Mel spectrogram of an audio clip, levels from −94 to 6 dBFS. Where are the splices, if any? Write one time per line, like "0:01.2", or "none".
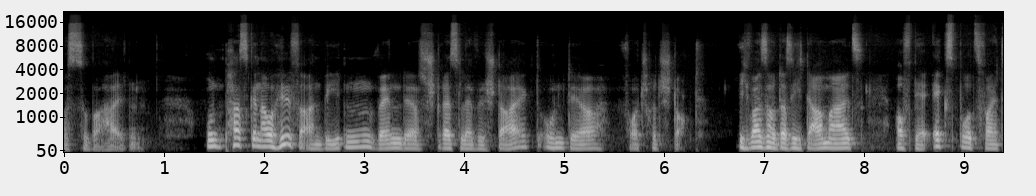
none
